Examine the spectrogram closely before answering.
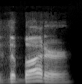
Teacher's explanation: It carries almost no meaning, and therefore it is an unstressed syllable, and therefore E is pronounced as a schwa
